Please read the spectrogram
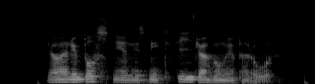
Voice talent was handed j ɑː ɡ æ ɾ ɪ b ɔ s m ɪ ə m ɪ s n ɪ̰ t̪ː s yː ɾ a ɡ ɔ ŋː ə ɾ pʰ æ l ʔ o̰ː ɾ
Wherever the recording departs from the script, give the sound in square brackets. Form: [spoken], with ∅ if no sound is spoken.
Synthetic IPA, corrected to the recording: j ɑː ɡ æ ɾ ɪ b ɔ s [n] ɪ ə [n] ɪ s n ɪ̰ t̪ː [f] yː ɾ a ɡ ɔ ŋː ə ɾ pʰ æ [ɾ] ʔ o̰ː ɾ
